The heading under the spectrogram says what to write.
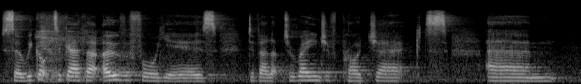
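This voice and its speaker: A woman speaks with a British accent. Her intonation is monotone and flat, at a fairly slow pace. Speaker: researcher. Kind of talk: conference presentation. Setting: conference hall with audience.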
